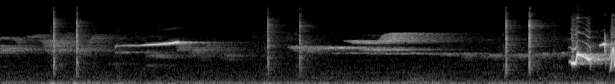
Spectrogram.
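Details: White-rumped shama in speed competition singing, flicking wings and tail: quieter drawn-out level whistles and a rising whistle, broken by sharp clicks, ending in a loud twisting note.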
